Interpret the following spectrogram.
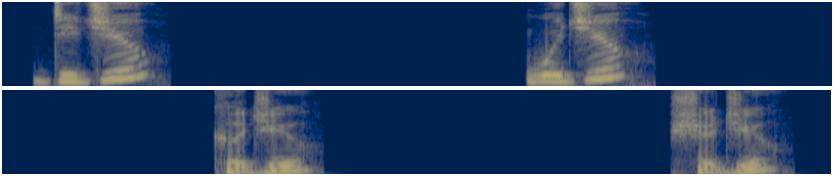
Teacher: d plus y is usually pronounced as j as in joke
